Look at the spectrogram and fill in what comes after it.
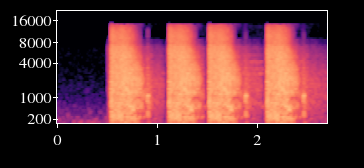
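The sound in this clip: Four loud gunshot blasts, evenly spaced about half a second apart, each a harsh full-bodied burst that cuts off abruptly, with no voices between them.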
